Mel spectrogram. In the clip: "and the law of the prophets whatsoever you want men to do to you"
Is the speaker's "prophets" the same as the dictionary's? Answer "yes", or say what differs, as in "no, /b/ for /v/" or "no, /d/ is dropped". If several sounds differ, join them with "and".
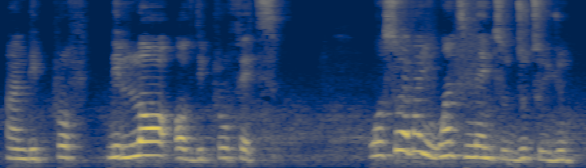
no, /s/ is dropped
